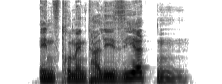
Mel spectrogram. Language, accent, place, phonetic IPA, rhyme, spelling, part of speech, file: German, Germany, Berlin, [ɪnstʁumɛntaliˈziːɐ̯tn̩], -iːɐ̯tn̩, instrumentalisierten, adjective / verb, De-instrumentalisierten.ogg
- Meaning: inflection of instrumentalisieren: 1. first/third-person plural preterite 2. first/third-person plural subjunctive II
